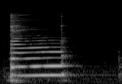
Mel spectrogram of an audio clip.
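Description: A single guitar note is picked on the 9th fret of the B string and bent up a half step, ringing clearly for about half a second, then a second fainter pick follows.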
